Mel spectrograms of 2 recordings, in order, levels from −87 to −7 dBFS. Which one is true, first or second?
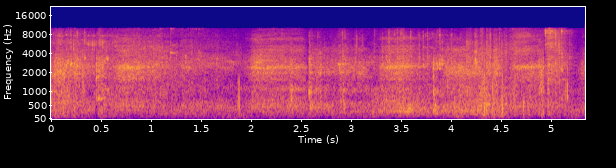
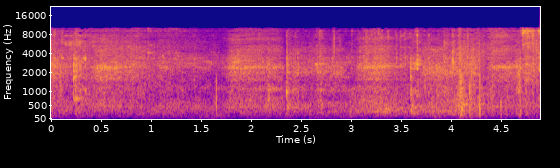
first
